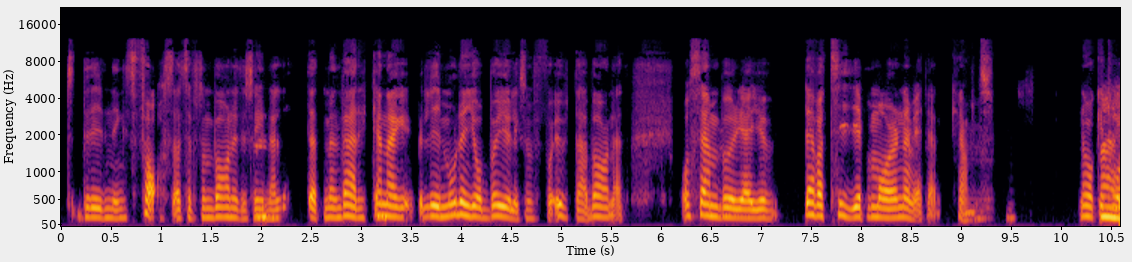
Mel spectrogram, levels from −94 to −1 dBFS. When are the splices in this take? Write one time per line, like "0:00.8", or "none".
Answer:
0:06.1
0:08.8

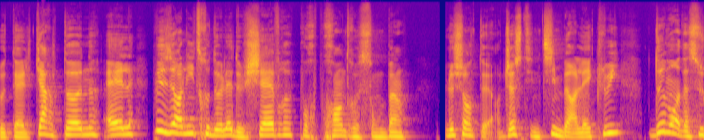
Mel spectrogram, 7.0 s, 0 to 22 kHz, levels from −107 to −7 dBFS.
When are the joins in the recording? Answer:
0:01.0
0:04.4

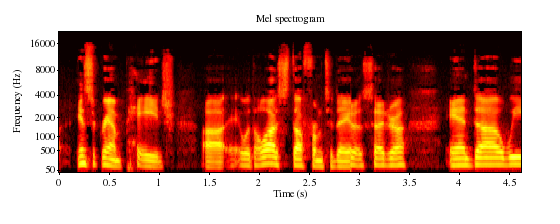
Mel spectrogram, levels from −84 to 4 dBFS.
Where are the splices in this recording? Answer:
0:02.9

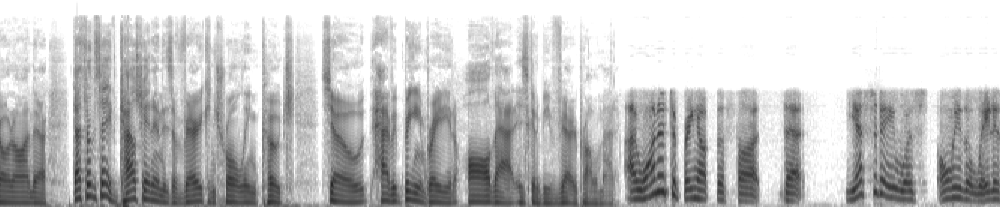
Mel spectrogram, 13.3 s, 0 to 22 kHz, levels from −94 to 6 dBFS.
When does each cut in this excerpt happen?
0:08.3

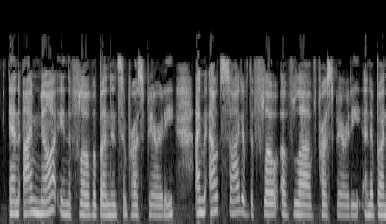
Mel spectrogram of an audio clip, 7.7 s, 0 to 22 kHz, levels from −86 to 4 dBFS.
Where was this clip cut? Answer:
0:03.9

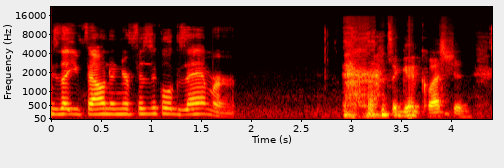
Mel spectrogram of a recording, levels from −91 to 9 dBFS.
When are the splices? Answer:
none

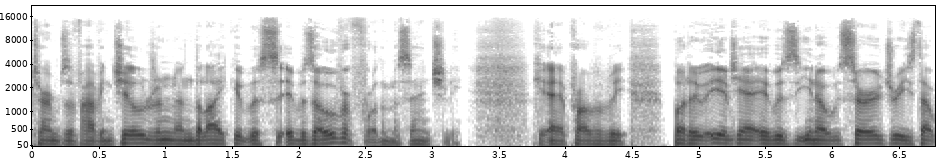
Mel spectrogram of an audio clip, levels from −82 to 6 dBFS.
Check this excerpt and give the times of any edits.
0:03.7
0:05.2

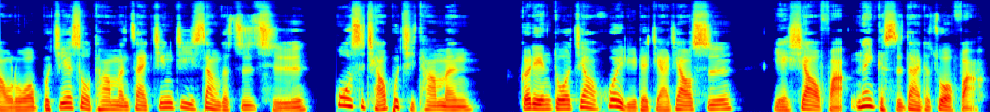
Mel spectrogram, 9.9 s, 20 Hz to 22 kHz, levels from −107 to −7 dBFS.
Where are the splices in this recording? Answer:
0:03.2
0:05.1

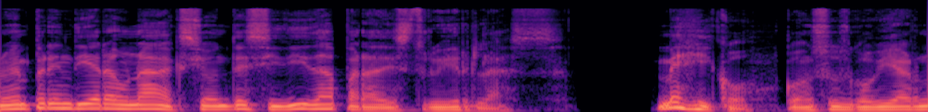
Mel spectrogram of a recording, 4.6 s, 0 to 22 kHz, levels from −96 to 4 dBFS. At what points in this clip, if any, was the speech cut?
0:03.2

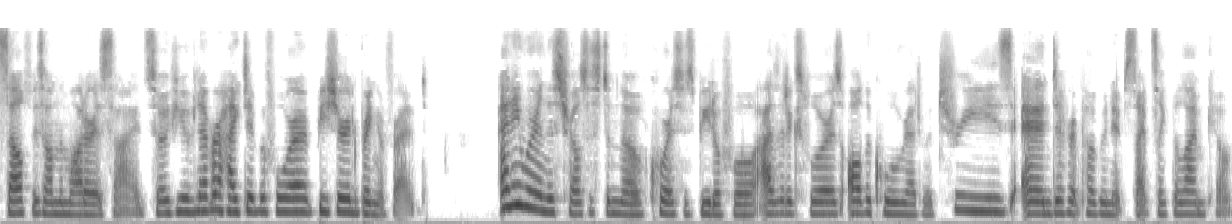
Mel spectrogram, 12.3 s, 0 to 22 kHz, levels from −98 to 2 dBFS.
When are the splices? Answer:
none

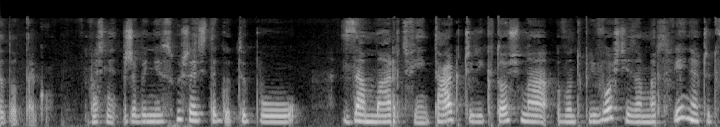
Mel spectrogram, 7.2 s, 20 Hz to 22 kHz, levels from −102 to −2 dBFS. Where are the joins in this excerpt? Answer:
none

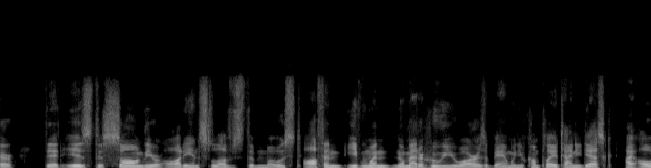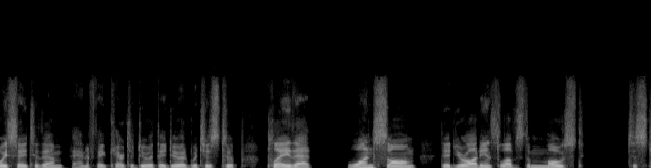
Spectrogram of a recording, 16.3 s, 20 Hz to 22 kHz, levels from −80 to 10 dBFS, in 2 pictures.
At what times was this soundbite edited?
none

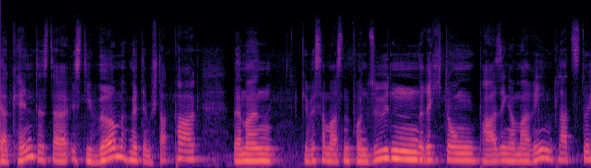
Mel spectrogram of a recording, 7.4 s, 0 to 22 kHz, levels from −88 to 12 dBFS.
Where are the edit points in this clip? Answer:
none

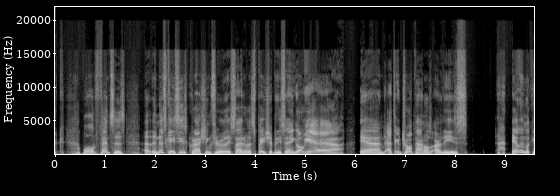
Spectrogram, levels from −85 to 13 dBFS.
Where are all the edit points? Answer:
none

